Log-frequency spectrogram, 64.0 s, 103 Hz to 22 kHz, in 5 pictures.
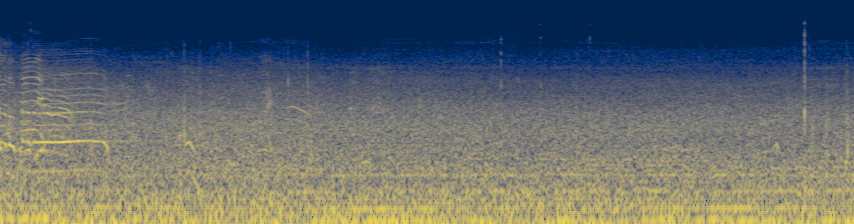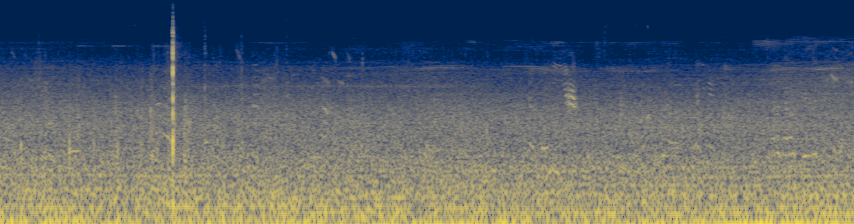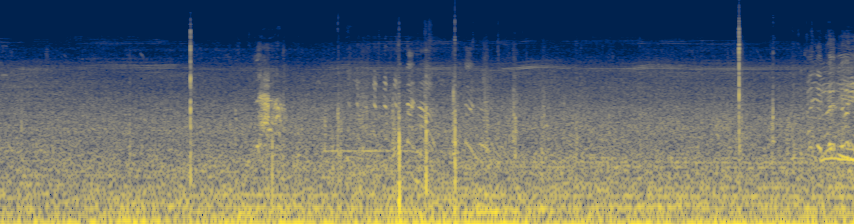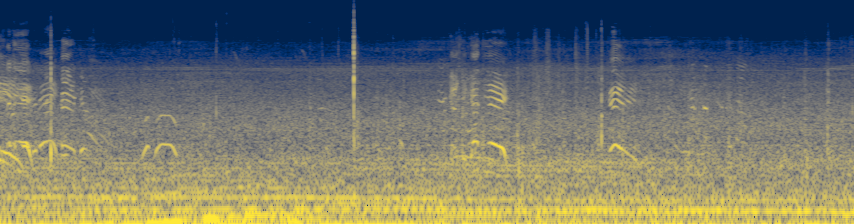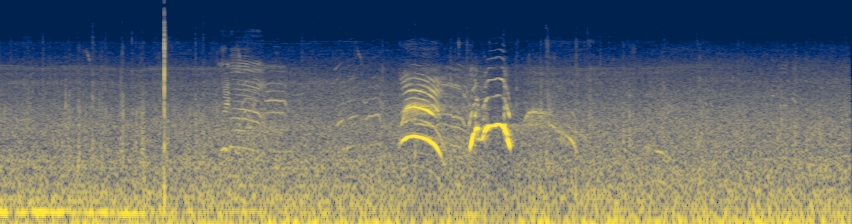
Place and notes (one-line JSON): {"title": "Sec., Huanhe W. Rd., Banqiao Dist., New Taipei City - Next to the baseball field", "date": "2012-01-19 14:22:00", "description": "Next to the baseball field\nRode NT4+Zoom H4n", "latitude": "25.02", "longitude": "121.49", "altitude": "15", "timezone": "Asia/Taipei"}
